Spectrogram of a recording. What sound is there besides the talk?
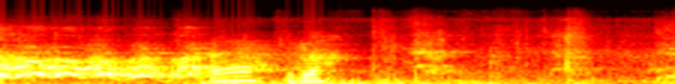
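dog barking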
